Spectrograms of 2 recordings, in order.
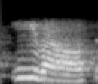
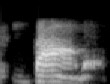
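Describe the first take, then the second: First: Íbamos stressed on the opening í, as EE-bah-mos; stress on first syllable. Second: Íbamos wrongly stressed on ba, as ee-BAH-mos; stress on middle syllable. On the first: Teacher showing what the accent does, stress on first syllable. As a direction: punch the í at the start of íbamos. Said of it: "So that makes it sound like". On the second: Teacher showing the word without its accent, stress on middle syllable. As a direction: move the weight of íbamos onto the middle ba. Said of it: "instead of íbamos". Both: Shown as a demonstration.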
